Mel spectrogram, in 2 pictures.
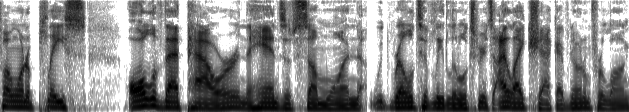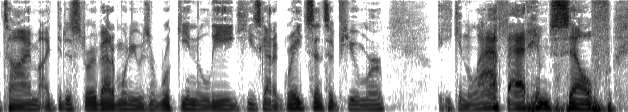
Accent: New York, United States; Well, I'm from New York.

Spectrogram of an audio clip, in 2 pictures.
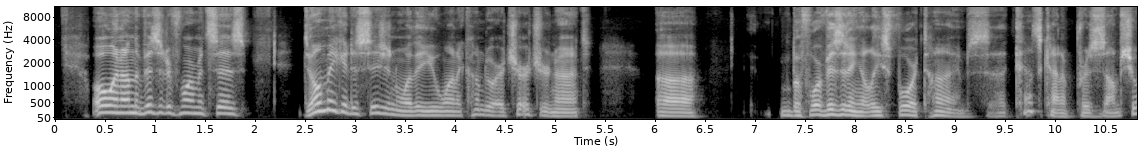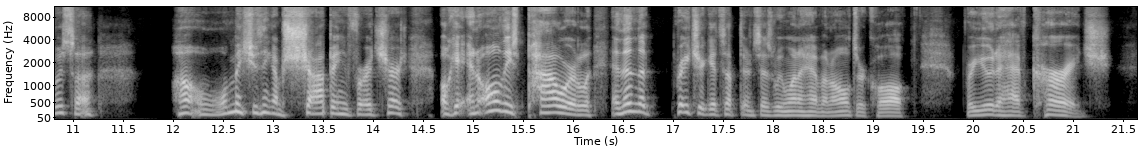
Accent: Canada; I was a little boy in the 60s growing up in Canada.

